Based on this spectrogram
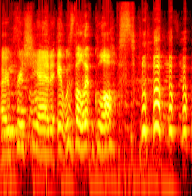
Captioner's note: person laughing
